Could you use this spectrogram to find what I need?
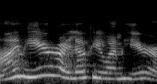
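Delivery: high, loud, insistent declaration; emphatic reassurance. Acted. Loved ones trying to let you know, emphatic reassurance. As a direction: call it out to get through. Voicing spirits trying to get through.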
